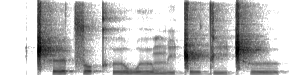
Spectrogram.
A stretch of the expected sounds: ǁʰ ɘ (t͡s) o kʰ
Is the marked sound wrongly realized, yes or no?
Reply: no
